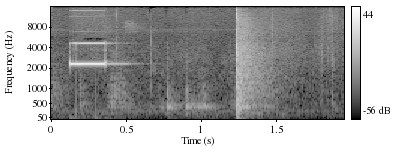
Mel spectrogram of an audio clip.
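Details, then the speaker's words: A short steady electronic beep then a click in a quiet room: an LVAD backup controller powering on by itself once a battery is connected, while the pump still runs on the old controller, during a controller exchange demonstration. "connect battery to the new controller okay you can see the new controller powered on by itself"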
